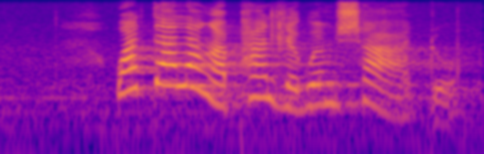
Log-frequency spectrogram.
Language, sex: Swati, female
